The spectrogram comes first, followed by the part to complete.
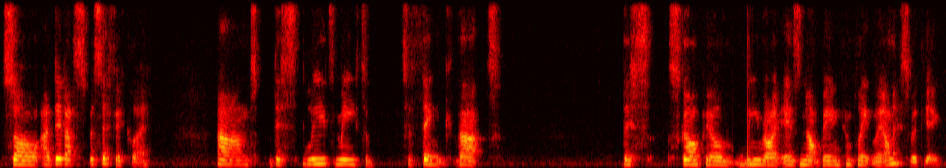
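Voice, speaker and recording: A British woman giving a chatty live tarot reading, addressing viewers by name and thinking aloud as she turns the cards. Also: medium pitch. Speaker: tarot reader.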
